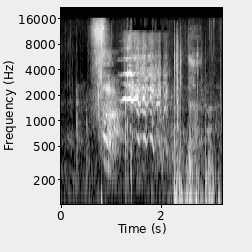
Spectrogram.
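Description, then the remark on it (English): A horse lets out one loud, shrill whinny that quavers and falls in pitch over about a second, followed by rougher, lower snorting and shuffling sounds. “You're clearly an evil horse.”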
